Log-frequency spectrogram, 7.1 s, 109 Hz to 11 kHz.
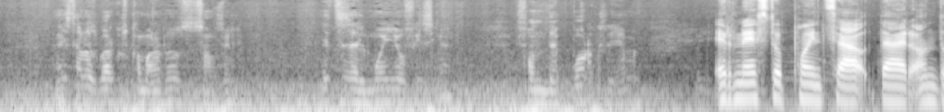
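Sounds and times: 
car driving along a coastline heard from inside: 0.0s - 7.0s
speech: 0.6s - 4.8s, 5.4s - 7.0s.

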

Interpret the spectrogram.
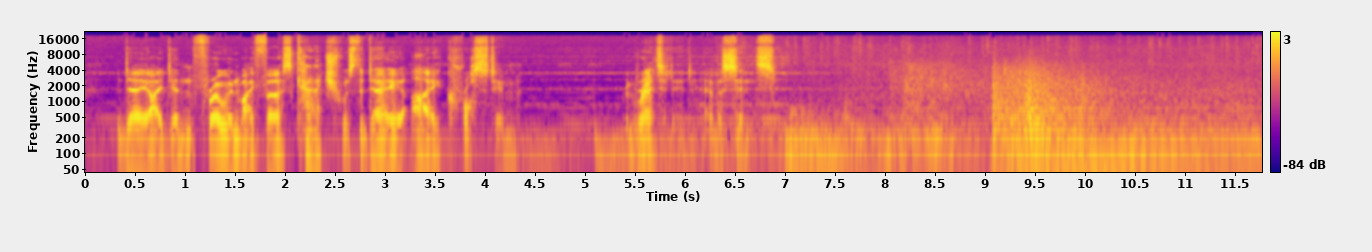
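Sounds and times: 
speech: 0.3s - 4.5s, 5.5s - 7.8s
heavy rain pouring down: 6.2s - 11.7s
sudden sharp crack of thunder: 6.3s - 11.7s.

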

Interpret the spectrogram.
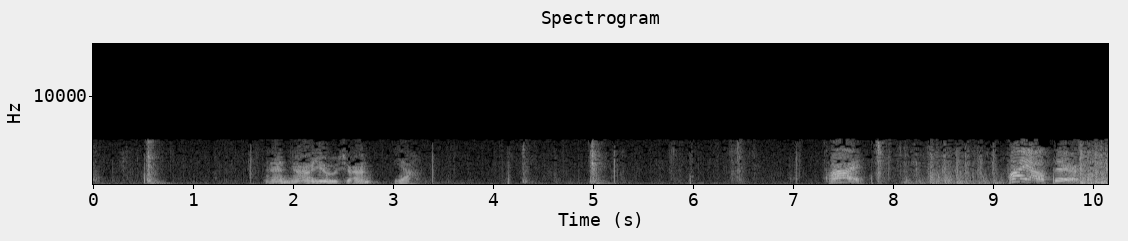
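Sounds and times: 
speech: 1.7s - 3.4s, 7.4s - 7.9s, 9.2s - 10.1s
door pushed shut: 8.1s - 10.1s.

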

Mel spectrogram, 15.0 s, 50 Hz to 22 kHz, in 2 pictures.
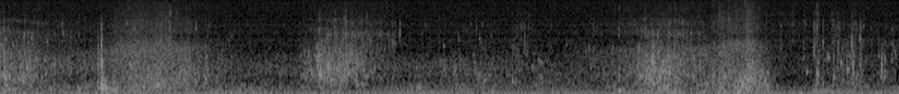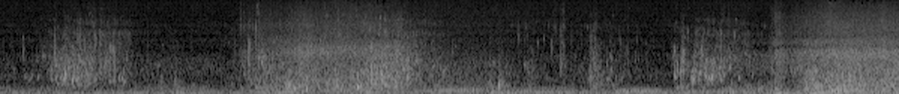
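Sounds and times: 
low rumble of wind or water: 0.0s - 14.9s
small rowing boat surfing a shallow wave onto the beach: 9.5s - 14.9s
shallow waves washing onto the sandy beach of a small island lagoon: 13.9s - 14.9s.

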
